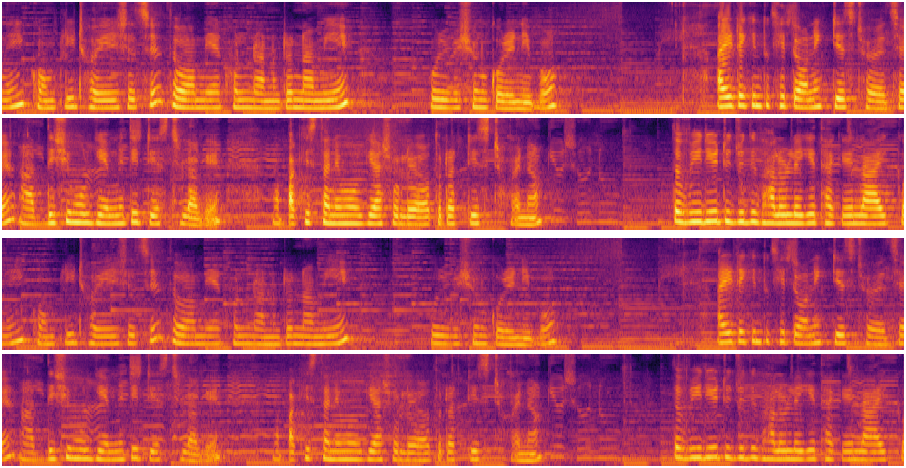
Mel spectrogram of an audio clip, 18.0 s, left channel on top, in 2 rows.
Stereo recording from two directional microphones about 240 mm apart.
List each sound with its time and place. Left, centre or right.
0.0 s speech: centre
7.1 s speech: centre
15.7 s speech: centre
